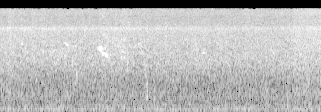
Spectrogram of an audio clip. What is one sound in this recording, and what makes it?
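A chicken clucks softly nearby.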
